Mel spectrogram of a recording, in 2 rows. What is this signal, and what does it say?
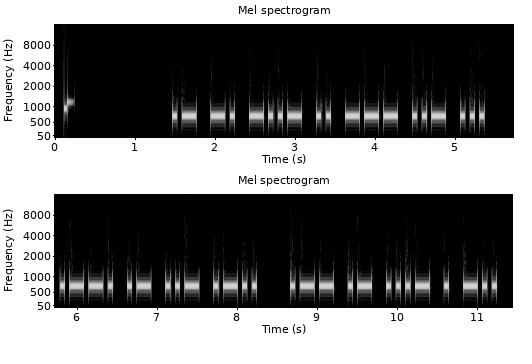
Morse code, heard as a keyed tone, about 20 wpm, 700 Hz. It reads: ANXIOUS PAUL WAVED
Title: Pangram Challenge v2 - 20wpm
